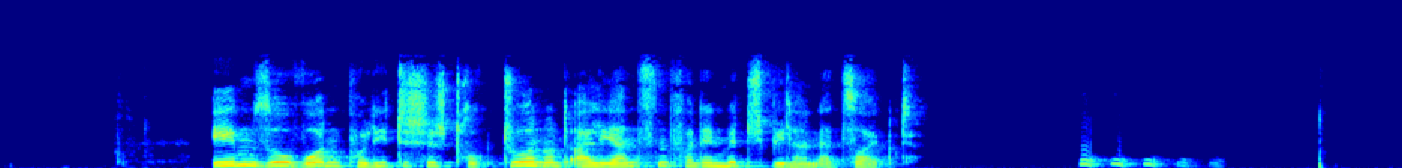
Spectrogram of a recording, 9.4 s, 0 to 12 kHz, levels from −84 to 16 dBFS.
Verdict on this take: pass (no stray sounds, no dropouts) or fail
fail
